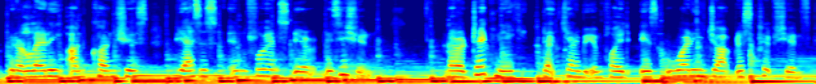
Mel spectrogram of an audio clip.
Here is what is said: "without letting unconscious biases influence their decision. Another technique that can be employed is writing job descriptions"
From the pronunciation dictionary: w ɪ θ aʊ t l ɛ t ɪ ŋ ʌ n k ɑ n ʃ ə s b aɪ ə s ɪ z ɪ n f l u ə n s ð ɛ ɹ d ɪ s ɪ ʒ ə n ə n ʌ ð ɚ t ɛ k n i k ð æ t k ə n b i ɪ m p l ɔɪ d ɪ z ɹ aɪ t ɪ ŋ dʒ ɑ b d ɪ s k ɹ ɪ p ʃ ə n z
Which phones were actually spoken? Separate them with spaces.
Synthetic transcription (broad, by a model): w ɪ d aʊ l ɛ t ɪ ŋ ʌ n k ɑ n ʃ ə s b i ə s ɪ s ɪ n f l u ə n s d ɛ ɹ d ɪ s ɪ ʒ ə n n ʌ ɚ t ɛ k n i k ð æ t k ə n b i ɪ m p l ɔɪ d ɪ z w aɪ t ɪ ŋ dʒ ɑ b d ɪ s k ɹ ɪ p ʃ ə n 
